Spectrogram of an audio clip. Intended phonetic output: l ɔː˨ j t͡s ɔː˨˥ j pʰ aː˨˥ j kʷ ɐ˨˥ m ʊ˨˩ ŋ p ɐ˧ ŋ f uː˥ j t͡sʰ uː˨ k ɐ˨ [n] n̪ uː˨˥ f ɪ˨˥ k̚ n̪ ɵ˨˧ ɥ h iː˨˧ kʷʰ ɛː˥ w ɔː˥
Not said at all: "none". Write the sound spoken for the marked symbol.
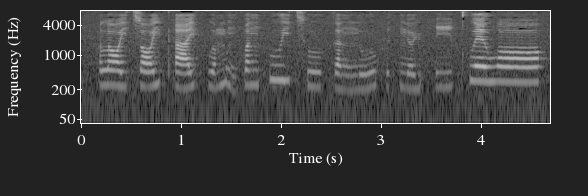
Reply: ŋ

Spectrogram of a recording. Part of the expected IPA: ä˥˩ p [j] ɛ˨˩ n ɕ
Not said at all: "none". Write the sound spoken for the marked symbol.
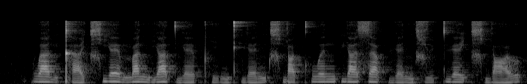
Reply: ɥ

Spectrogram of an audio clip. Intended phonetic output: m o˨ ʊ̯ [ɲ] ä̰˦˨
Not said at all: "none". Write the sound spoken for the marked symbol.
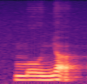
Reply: ɲ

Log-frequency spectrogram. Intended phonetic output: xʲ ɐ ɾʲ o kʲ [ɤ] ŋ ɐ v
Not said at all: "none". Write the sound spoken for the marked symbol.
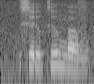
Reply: ɤ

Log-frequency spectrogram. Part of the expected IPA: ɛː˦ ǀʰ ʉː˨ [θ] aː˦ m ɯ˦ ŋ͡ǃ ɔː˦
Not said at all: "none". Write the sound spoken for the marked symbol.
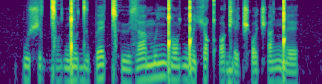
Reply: z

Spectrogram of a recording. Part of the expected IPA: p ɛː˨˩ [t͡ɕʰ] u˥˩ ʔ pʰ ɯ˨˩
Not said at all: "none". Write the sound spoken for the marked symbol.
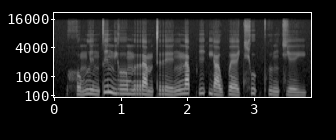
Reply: t͡ɕʰ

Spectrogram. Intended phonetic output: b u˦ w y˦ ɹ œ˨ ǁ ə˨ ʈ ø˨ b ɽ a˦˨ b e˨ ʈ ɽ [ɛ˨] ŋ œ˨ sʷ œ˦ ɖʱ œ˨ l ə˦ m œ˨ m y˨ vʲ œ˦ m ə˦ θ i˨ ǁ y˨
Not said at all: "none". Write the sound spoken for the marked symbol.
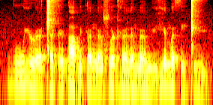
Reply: œ˨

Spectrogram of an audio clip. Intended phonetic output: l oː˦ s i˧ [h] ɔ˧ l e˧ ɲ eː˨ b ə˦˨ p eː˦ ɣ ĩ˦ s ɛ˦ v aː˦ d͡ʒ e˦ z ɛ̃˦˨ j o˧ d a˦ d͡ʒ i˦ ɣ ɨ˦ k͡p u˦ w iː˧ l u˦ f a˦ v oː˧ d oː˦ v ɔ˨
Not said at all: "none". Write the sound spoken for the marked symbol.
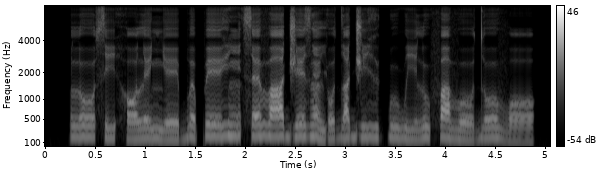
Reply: h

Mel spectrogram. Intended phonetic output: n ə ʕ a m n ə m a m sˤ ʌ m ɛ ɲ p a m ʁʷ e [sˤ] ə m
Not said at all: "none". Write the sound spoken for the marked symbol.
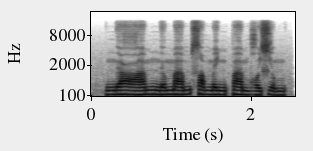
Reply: ɕ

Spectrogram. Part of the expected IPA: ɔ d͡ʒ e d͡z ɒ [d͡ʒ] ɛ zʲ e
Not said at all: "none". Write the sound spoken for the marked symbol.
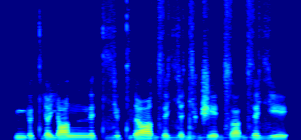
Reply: d͡z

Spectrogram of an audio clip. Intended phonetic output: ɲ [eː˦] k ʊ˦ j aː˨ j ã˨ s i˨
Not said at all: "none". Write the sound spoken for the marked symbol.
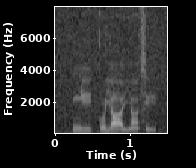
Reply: iː˦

